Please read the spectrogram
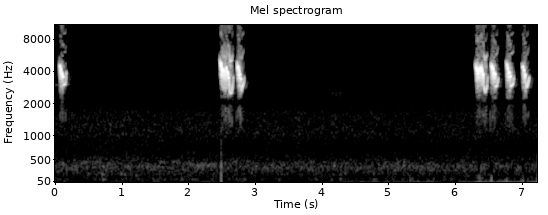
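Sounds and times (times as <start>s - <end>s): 
Alpine accentor chirping: 0.0s - 0.4s, 2.2s - 2.9s, 6.3s - 7.2s.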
